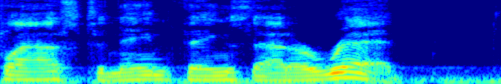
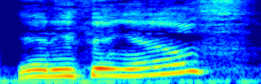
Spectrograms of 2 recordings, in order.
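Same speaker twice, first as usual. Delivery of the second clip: higher, louder teacher; 11 semitones higher, 8 dB louder than usual. A narrator's reading. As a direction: prompt the class for more. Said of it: "asked Missus Robinson".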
